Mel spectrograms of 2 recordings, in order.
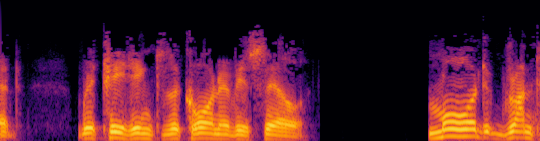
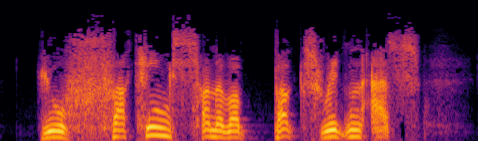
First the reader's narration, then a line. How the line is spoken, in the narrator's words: he spat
